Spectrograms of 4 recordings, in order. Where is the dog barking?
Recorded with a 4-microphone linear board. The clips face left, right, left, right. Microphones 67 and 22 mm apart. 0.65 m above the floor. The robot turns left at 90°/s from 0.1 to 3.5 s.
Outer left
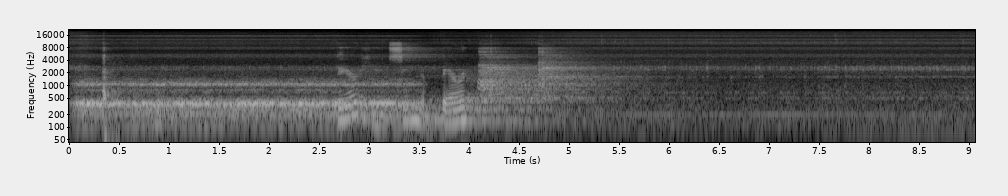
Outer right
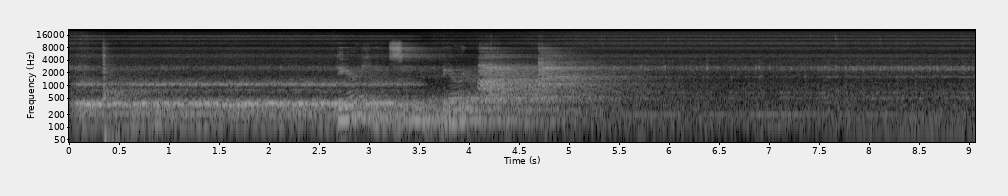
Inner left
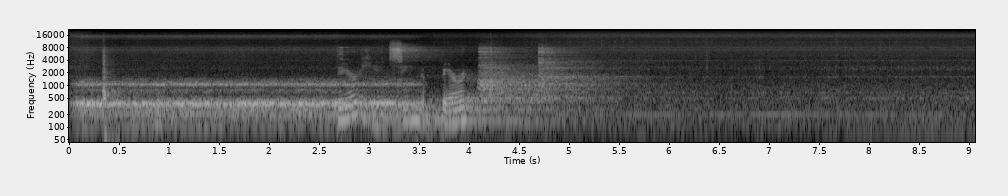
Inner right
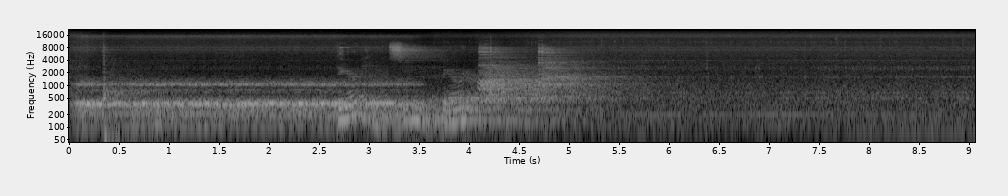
No dog barking in this recording.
